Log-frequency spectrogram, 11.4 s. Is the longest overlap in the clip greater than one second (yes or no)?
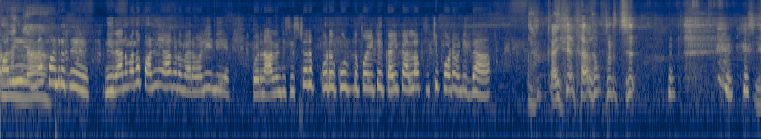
no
